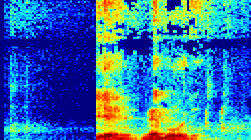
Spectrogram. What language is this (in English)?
Kurdish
